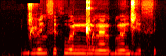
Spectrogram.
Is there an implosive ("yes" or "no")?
no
